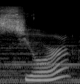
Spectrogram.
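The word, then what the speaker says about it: Sjór: Sea is Sjor. It sounds like you're soaring, which reminds me of the sky, but it's not sky.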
